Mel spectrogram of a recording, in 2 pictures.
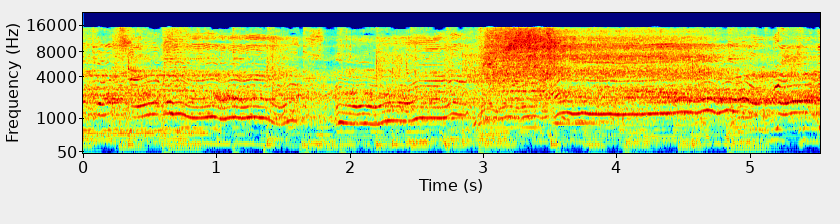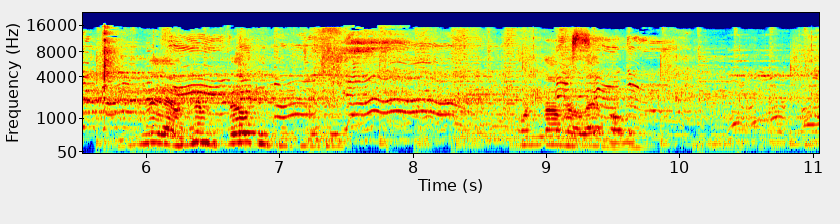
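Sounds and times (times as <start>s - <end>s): pop band backing track: 0.0s - 11.0s.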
